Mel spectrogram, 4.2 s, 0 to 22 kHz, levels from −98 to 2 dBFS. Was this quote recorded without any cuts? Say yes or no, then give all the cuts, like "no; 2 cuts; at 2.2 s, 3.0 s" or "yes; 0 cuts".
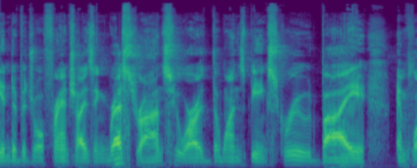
yes; 0 cuts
